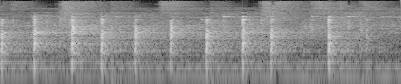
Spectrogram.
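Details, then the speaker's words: Fender Blues Deluxe Reissue with distorted sound, chopstick test on the tubes while powered: quick taps about five or six a second each leave a short glassy ring; that tube is microphonic and needs replacing. "you want to tap the tubes with something while it's on that's oh that sounds bad that doesn't sound good"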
